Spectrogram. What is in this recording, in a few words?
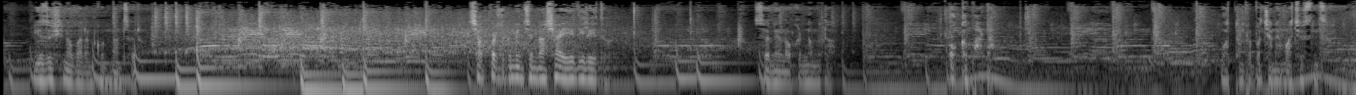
Telugu Dialogue; 99 Songs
